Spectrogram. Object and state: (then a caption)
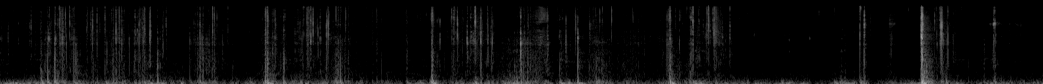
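Bar of soap being cut. A metal blade cuts crumbly chunks off a solid, rancid yellow bar of soap held in the hand and shaves its surface. Dense, dry scraping and crunchy cutting strokes come one after another, bright and crackly over a low rumble, with a few sharper snaps standing out near the end.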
